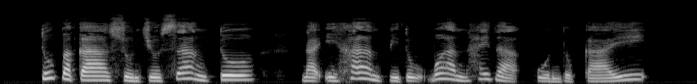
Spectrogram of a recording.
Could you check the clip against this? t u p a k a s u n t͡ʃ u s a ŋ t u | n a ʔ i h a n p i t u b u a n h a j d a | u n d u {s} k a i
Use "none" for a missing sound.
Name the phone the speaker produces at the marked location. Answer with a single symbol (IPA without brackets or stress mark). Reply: none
